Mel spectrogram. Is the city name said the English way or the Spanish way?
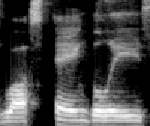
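English. The name is said with an English pronunciation. The speaker calls it wrong. "mangled the pronunciation"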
